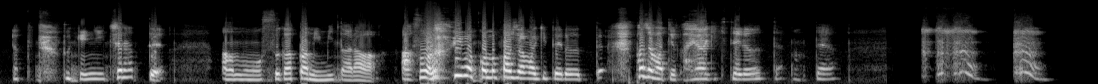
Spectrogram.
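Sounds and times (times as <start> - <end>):
speech: 0.4 - 8.5, 9.2 - 10.6
person clearing throat: 9.2 - 10.6.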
